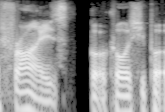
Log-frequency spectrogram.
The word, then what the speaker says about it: Fries: they changed his name I'm gonna say how is spelled first it was dr. Victor fries but of course she put a bit of a German accent there and it's dr. Victor fries so basically from his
